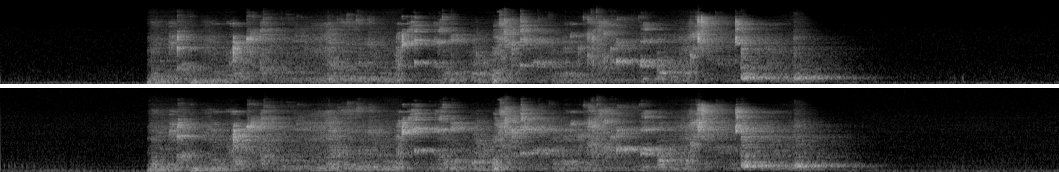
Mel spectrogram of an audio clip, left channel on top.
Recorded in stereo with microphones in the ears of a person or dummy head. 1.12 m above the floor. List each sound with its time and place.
1.5 s chewing: 20° left (ahead or behind), 1.3 m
